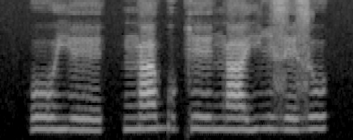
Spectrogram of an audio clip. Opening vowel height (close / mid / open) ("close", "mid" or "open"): mid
